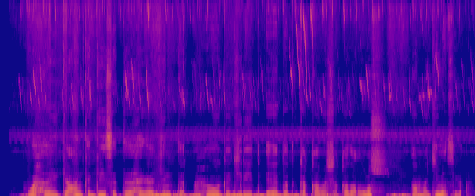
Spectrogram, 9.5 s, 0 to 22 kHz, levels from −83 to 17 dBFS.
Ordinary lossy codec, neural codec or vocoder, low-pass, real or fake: none; vocoder, 44.1 kHz, 128 mel bands every 256 samples, BigVGAN v2; none; fake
